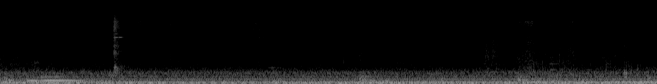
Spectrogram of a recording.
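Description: Norokko sightseeing train running along the line: a steady low rumble, with a few sharp clicks about a second in and again near five seconds.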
